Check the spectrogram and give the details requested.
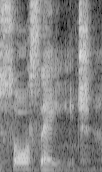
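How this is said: The vowel is said with a Hong Kong accent. The speaker calls it wrong. "very Hong Kongese"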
